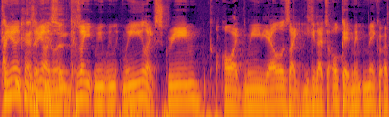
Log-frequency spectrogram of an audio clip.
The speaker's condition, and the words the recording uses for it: Stuttering. It's frozen. My mouth doesn't move. It doesn't move. My tongue doesn't move. They're all stuck in place.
